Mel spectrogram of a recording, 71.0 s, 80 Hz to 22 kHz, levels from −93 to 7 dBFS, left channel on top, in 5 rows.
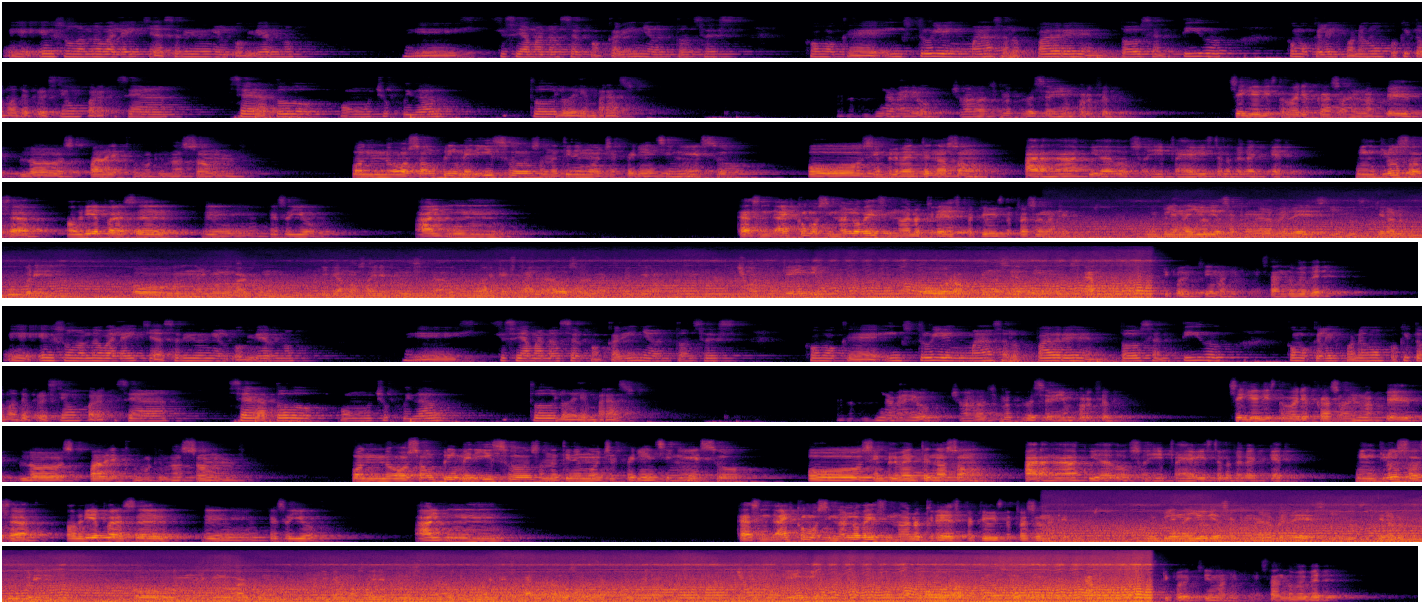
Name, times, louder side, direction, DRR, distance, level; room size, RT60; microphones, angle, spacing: voice 1, 0.0-2.9 4.0-4.7 4.9-7.3 8.1-12.6 12.8-15.8 16.5-17.3 17.6-18.6 19.5-20.5, right 1 dB, 30° right, 0 dB, 1.4 m, -33 dB
voice 2, 22.9-23.5 23.8-25.3 26.5-30.8 31.9-35.8 36.5-38.2 38.6-41.2 41.9-42.9 43.2-44.3 44.6-45.8 46.7-47.6 49.9-53.3 54.0-57.4 58.1-59.7 60.0-65.1 65.9-70.0, right 1 dB, 60° right, 1 dB, 3.0 m, -27 dB
sound 1, 53.0-68.3, right 6 dB, 85° right, 0.5 m, -24 dB
20.0 x 18.0 x 3.4 m, 0.97 s
head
